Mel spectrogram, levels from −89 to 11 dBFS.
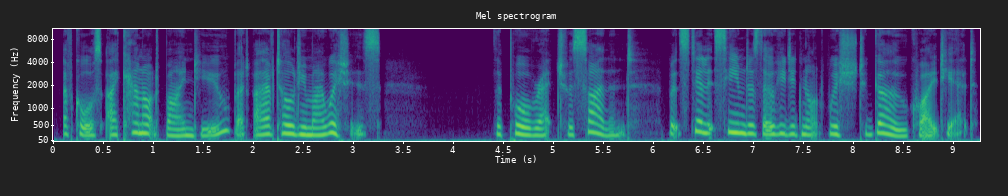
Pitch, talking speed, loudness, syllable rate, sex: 230 Hz, 205 wpm, -17 LUFS, 5.1 syllables/s, female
